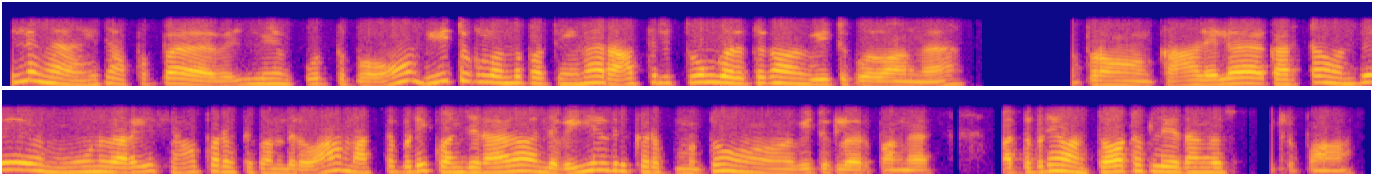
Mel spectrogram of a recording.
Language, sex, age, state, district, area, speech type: Tamil, male, 18-30, Tamil Nadu, Salem, rural, conversation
